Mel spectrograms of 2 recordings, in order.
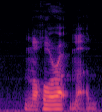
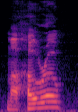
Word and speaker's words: Mahoro: We made oh my god, I'm gonna say the name wrong. Mahora. How'd you say it, Surge? Mahoro.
